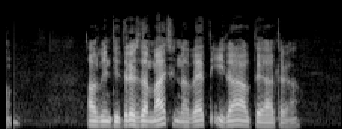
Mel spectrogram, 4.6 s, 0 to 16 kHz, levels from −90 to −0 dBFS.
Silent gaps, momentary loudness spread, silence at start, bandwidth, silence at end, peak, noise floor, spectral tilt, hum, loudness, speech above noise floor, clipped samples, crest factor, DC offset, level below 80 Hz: none; 15 LU; 0.1 s; 9.4 kHz; 0.6 s; -2 dBFS; -69 dBFS; -5.5 dB/octave; none; -23 LUFS; 47 dB; under 0.1%; 24 dB; under 0.1%; -70 dBFS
